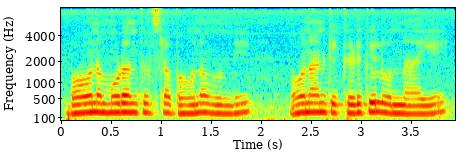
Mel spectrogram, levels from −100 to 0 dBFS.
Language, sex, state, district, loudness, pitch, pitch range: Telugu, female, Telangana, Hyderabad, -14 LUFS, 190 Hz, 175-195 Hz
